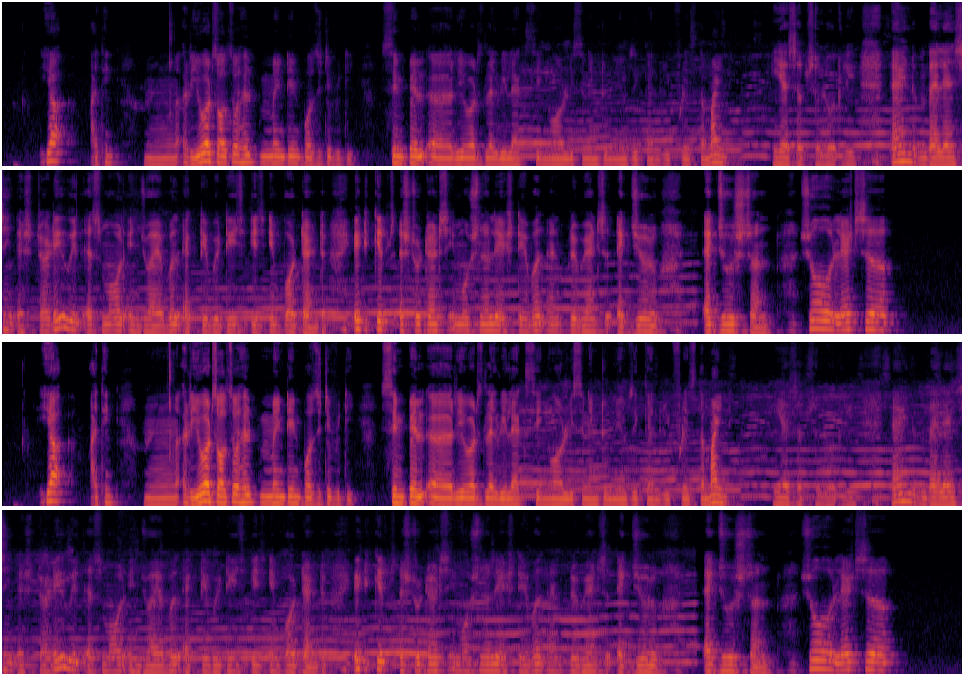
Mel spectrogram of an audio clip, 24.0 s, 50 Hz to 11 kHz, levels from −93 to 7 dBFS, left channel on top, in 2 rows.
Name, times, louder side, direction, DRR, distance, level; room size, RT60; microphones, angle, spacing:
voice 1, 0.5-0.8 1.1-1.4 1.8-4.4 4.8-9.1, right 3 dB, 55° right, 0.5 m, -33 dB
sound 1, 6.4-20.7, right 2 dB, 75° right, 1.0 m, -46 dB
voice 2, 9.6-23.0, left 2 dB, 75° left, 1.4 m, -36 dB
17.5 x 6.4 x 2.5 m
head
